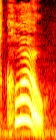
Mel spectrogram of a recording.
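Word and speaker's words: CLWE: the four steps is c l w e pronounce clue clue stands for condition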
